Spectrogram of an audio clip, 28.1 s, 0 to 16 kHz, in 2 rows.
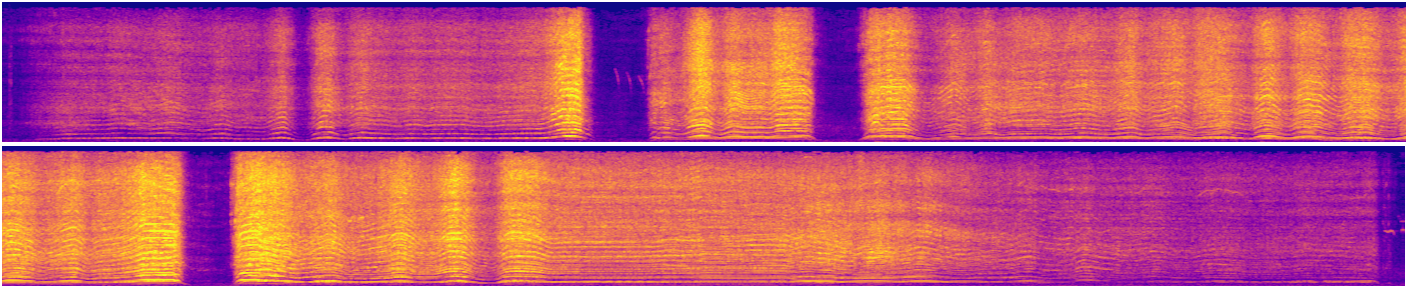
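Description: Mini X8 180 drone's eight small brushless motors (DYS 1306 3100 kV) and propellers buzzing in flight. The pitch wavers up and down with the throttle. The sound drops out briefly about six, eight and sixteen seconds in, steadies in the last few seconds and stops at the end.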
